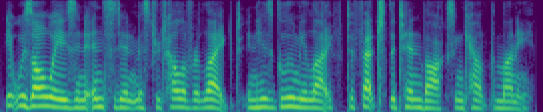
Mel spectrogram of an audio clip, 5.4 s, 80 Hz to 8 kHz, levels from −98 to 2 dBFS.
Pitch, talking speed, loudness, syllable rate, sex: 205 Hz, 230 wpm, -19 LUFS, 5.5 syllables/s, female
